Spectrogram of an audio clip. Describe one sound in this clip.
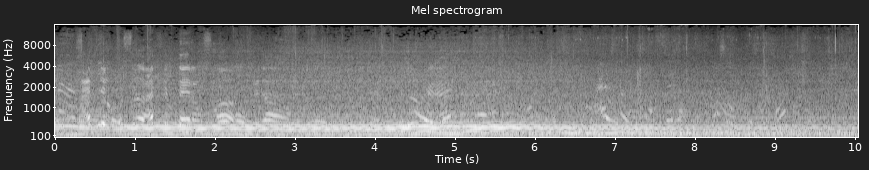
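Children chatter and call out outdoors.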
